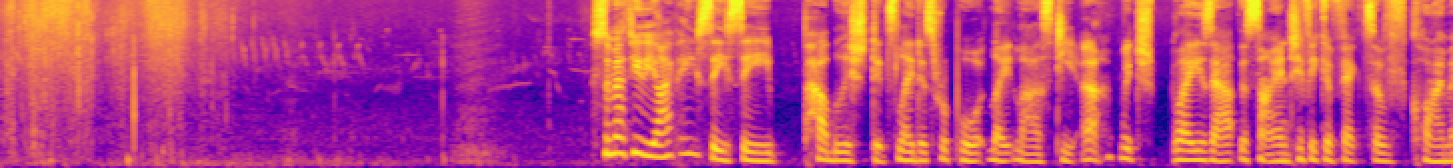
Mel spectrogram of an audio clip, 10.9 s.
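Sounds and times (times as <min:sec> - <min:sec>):
cattle eating long grass: 0:00.0 - 0:02.0
speech: 0:04.5 - 0:10.8.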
